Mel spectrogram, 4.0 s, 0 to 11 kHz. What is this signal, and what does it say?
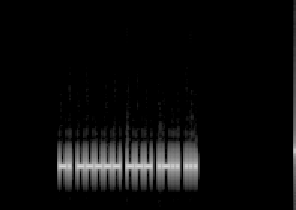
Morse code, heard as a keyed tone, about 40 wpm, 700 Hz. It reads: N0OLS
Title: USA Call Signs - 6x Character Spacing - 40wpm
